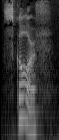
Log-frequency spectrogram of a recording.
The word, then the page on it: scarf: [ska:f]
